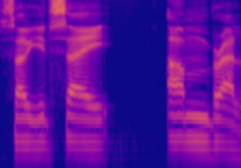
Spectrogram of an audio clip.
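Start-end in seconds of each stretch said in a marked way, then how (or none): 1.3-1.8 stress on first syllable of umbrella. Going through accent examples of first-syllable stress: stress on first syllable of umbrella. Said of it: "a syllable stress in the first syllable".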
